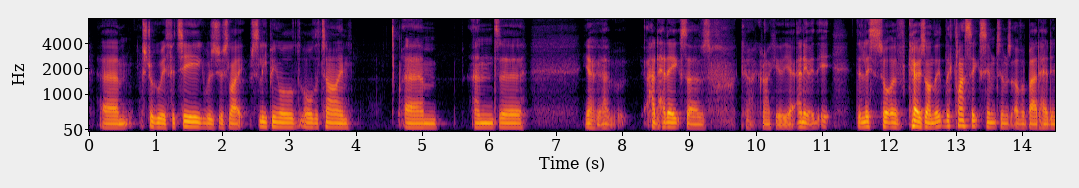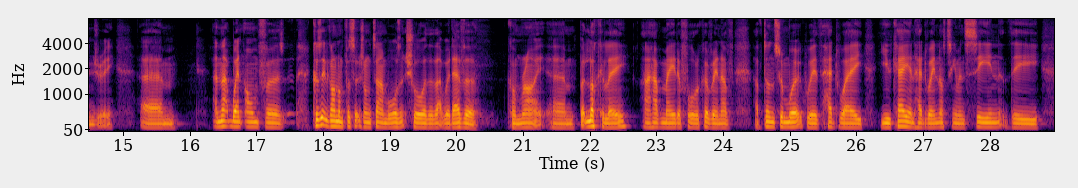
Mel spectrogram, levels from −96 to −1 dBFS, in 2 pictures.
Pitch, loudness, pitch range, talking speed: 115 Hz, -26 LUFS, 110-125 Hz, 185 wpm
